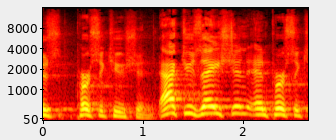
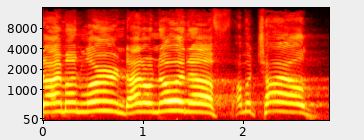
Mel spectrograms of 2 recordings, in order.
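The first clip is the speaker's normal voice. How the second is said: higher and louder, anxious pleading; Jeremiah's excuse; 5 semitones higher, 5 dB louder than usual. Retold or imitated. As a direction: protest your own inadequacy. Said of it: "Jeremiah said".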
